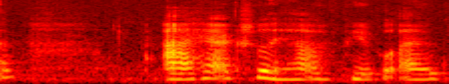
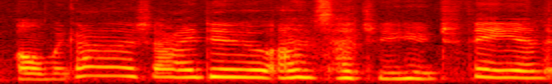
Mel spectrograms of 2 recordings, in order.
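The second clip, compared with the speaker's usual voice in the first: excited fangirl; 5 semitones higher than usual. Retold or imitated. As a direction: gush it out like you just got noticed. Fan thrilled at Jake's tweet.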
